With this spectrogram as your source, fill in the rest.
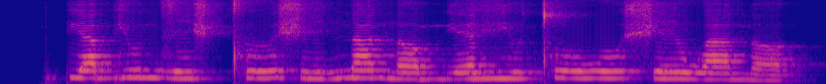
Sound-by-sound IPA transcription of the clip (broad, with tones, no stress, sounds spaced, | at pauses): pʲ a˧ bʲ u˧ n z i˨ ʃ tʰ ɯ˨˦ ʃ i˨ n a˦ n ʌ˨ mʲ ɛ˨˦ vʲ u˧ tʰ u˦ w u˦ ʃ e˦ w a˧ n ʌ˨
